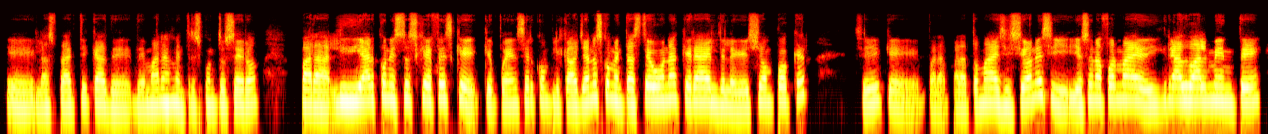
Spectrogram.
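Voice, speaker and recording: A webinar host asking guests long, winding questions over a video call, repeating words along the way. The voice is mid-pitched and sounds dry and close, with no room echo. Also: steady tone, fairly quick, a little mellow. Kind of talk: interview questions.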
